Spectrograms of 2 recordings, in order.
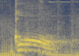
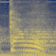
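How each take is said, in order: First: The vowel is a rounded 'oh' sound. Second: The vowel is a short 'uh' sound. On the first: The speaker calls it wrong. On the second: The speaker calls it right.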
